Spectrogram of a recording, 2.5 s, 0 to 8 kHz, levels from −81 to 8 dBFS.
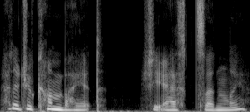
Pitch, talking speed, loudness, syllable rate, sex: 175 Hz, 215 wpm, -16 LUFS, 6.0 syllables/s, female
